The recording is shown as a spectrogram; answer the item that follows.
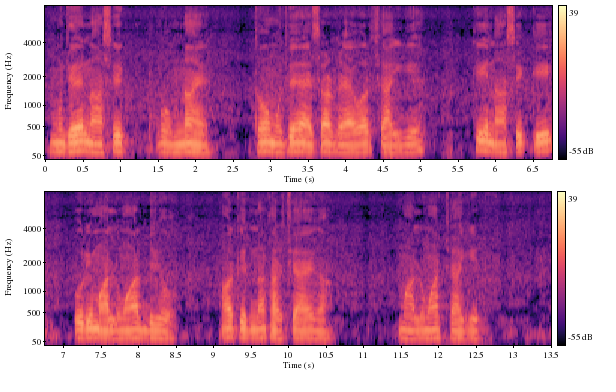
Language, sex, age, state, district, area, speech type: Urdu, male, 18-30, Maharashtra, Nashik, urban, spontaneous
